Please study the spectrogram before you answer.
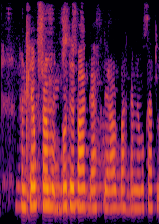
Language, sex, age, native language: Icelandic, female, 13, Icelandic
